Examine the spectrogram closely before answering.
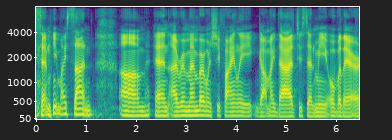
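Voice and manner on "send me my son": acted firm, insistent, scolding tone. Retelling a parent demanding a child be sent: imitating a yell. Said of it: "yelling at him".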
